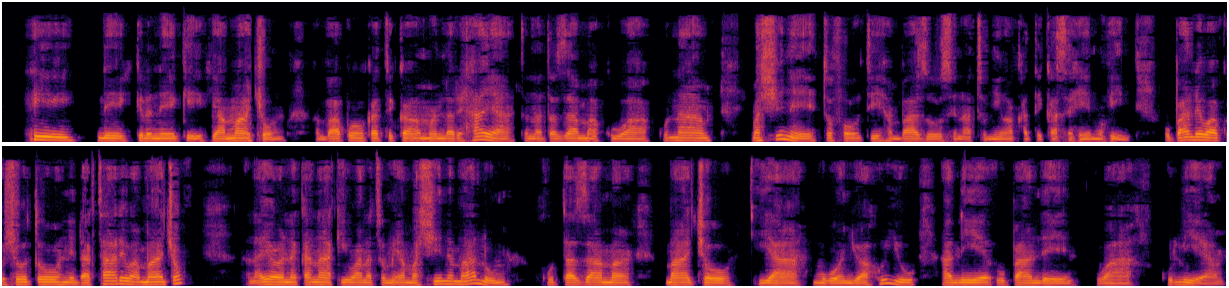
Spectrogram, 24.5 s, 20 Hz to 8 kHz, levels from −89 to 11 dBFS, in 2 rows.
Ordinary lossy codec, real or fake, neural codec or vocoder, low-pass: AAC, 32 kbps; fake; codec, 16 kHz, 4.8 kbps, FACodec; 7.2 kHz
